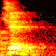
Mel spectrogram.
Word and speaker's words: jinn: You know what a jinn is? A what? Jinn.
